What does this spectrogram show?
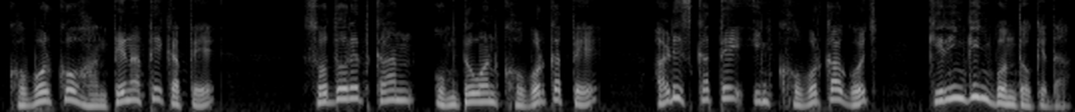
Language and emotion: Santali, disgusted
